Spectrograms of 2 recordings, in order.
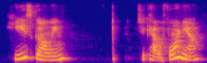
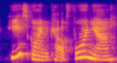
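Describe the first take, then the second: First: It is read slowly in separate phrase chunks. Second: It is read smoothly at a natural pace. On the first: "let's scoop" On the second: "let's read that sentence fluently now"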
